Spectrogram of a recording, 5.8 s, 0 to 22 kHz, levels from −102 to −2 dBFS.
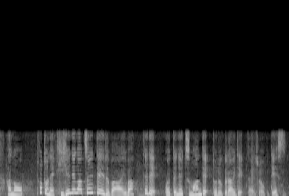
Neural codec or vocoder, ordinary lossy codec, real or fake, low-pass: none; none; real; 7.2 kHz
